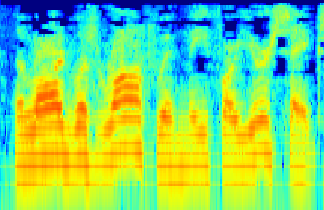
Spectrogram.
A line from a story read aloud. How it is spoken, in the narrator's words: said Moses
